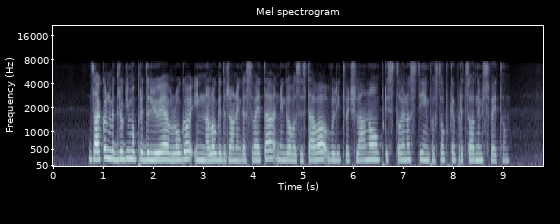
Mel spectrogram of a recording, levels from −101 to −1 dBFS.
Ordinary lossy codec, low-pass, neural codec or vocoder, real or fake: none; 7.2 kHz; codec, 16 kHz, 8 kbps, FunCodec, trained on LibriTTS, 25 frames a second; fake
